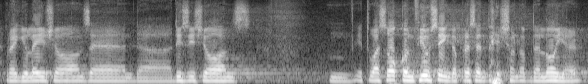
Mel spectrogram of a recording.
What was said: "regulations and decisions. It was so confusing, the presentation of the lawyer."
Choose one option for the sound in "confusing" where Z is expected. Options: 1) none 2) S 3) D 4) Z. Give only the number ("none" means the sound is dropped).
2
